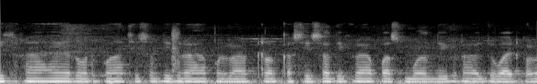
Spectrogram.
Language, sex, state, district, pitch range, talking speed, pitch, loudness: Hindi, male, Punjab, Pathankot, 130-135 Hz, 270 wpm, 130 Hz, -14 LUFS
